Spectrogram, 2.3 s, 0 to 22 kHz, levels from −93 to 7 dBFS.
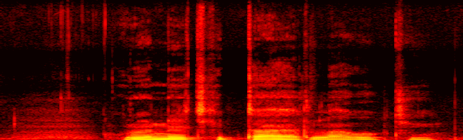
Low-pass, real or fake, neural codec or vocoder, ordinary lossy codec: none; real; none; none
